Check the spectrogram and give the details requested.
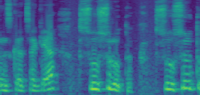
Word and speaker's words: सुश्रुत: क्या कहते हैं यहाँ पे, सुश्रुत, ठीक है, प्रोनाउंसिएशन इसका अच्छा क्या, सुश्रुत।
